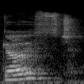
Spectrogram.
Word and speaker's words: ghost: We don't have a lot of silent H's in our words, but these are 3 words with silent H in them. We've got ghost, hour, and honest.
